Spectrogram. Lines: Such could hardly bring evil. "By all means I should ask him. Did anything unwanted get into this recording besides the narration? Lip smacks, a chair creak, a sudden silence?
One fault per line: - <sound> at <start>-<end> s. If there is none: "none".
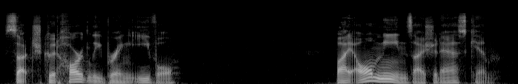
none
